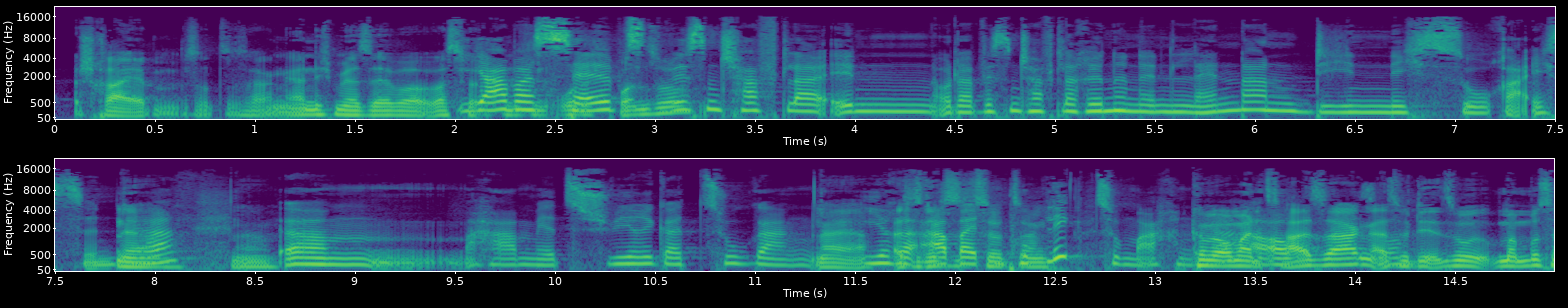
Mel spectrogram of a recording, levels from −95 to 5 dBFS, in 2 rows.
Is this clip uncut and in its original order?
yes; 0 cuts

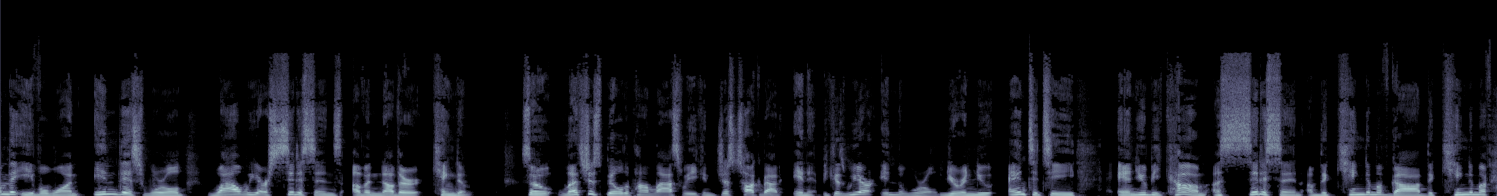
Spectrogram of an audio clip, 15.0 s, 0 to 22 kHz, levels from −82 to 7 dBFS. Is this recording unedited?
no; 2 cuts; at 5.0 s, 9.4 s

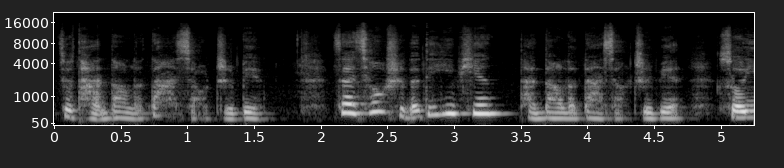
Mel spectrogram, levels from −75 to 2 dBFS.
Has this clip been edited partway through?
no; 0 cuts

